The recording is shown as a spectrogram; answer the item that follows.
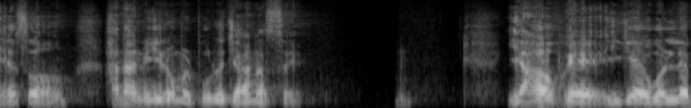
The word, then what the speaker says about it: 야훼: 야훼 이게 원래 발음인데 밑에 이 발음만 사용해서 아도나이 그렇게 하나님을 부르고 하나님을 그만큼 위대하고 크신 분이기 때문에 그렇게 했어요.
